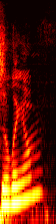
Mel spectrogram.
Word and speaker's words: psyllium: No, it was Psyllium? psyllium husk. Okay. I will spell it for you.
